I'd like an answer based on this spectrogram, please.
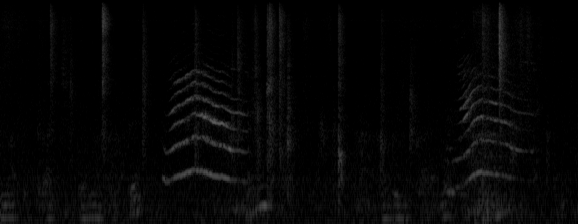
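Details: Pet cats indoors meowing to demand their breakfast: two drawn-out, harmonic-rich meows, the first rising then falling, the second sharper and descending, with clicks and household noises between.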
